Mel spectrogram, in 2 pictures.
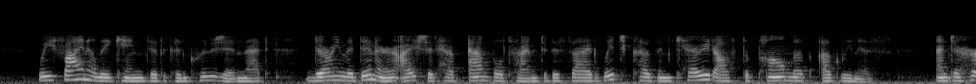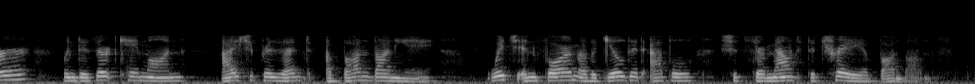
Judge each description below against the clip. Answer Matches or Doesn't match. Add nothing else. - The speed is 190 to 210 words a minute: Doesn't match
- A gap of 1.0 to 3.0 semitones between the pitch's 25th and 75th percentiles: Matches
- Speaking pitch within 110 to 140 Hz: Doesn't match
